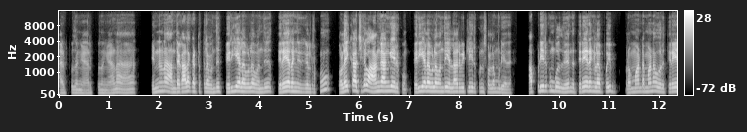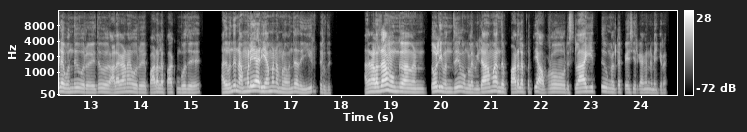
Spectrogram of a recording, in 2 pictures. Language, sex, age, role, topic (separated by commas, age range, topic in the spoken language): Tamil, male, 35-39, host, பள்ளிக்கால நினைவுகளை மீட்டெழுப்பும் பாடலை பரிந்துரைக்க முடியுமா?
